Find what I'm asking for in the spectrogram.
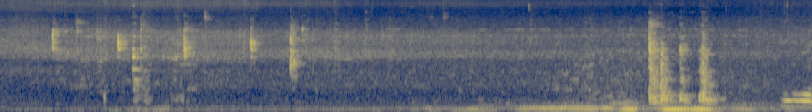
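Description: Potato fritters frying in oil in a karahi, a soft sizzle with scattered light clicks and taps of utensils, close and moderate, with a slightly louder burst of activity near the end.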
